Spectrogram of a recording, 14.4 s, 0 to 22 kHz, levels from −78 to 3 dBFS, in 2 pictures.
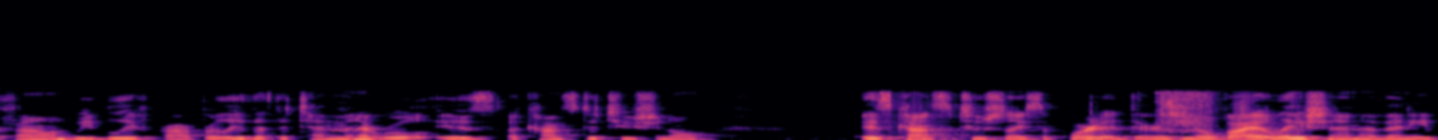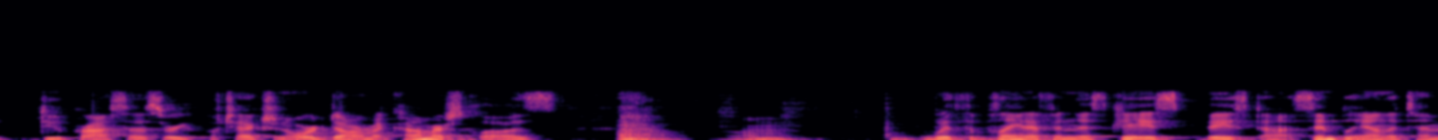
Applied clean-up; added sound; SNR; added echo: classical method Wiener filter.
